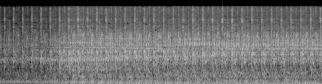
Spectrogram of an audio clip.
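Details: MINI One R50 1.6 16v 90hp, cold idle: fast uneven metallic rattle about three a second riding over the engine, new when cold; slack timing chain, hydraulic tensioner not holding.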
